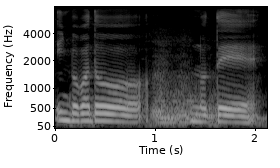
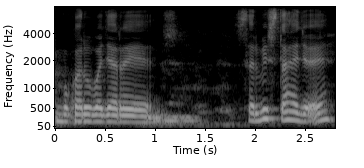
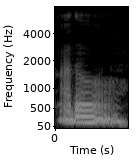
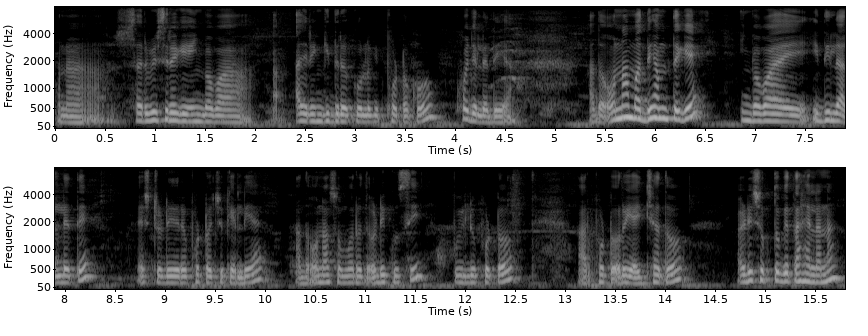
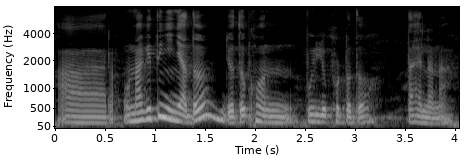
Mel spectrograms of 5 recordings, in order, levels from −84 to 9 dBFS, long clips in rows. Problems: echo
